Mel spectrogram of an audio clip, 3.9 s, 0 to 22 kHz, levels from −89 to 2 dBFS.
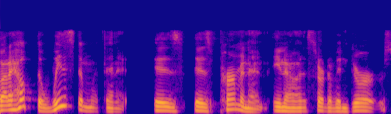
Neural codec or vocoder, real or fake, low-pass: none; real; 7.2 kHz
